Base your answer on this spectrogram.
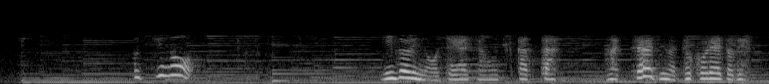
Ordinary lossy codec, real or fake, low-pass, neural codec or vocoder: AAC, 16 kbps; real; 7.2 kHz; none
